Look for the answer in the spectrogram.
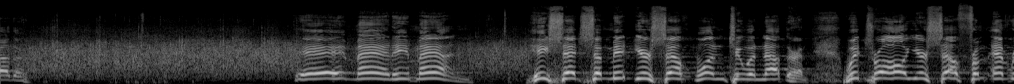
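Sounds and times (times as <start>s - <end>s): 
congregation clapping hands during a church service: 0.0s - 7.2s
speech: 0.1s - 0.5s, 2.9s - 4.7s, 5.3s - 10.1s.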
